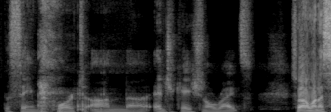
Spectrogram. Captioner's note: laughing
